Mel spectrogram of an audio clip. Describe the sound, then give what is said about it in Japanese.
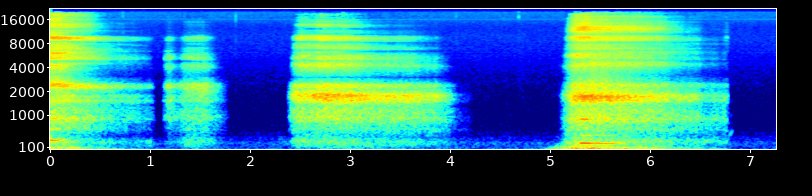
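Slow, deliberate breathing in and out, heard as a few long, airy breaths and sighs separated by short pauses, with no talk over them. “吸って、吐いて。”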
